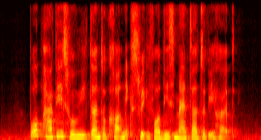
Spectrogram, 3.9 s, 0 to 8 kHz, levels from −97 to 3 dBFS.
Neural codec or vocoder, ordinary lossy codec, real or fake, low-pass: codec, 16 kHz, 2 kbps, FreqCodec, larger model; none; fake; none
